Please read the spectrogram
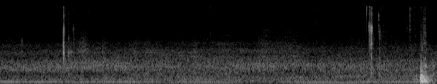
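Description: Steady low background hum with two short sharp clicks, one just over half a second in and one near the end, the second as a hand takes hold of the pickup truck's exterior door handle.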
